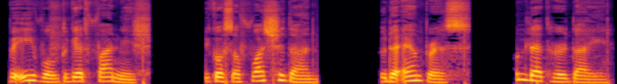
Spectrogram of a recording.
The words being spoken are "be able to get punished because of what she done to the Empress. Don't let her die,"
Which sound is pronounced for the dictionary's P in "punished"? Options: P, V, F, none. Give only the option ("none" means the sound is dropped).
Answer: F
